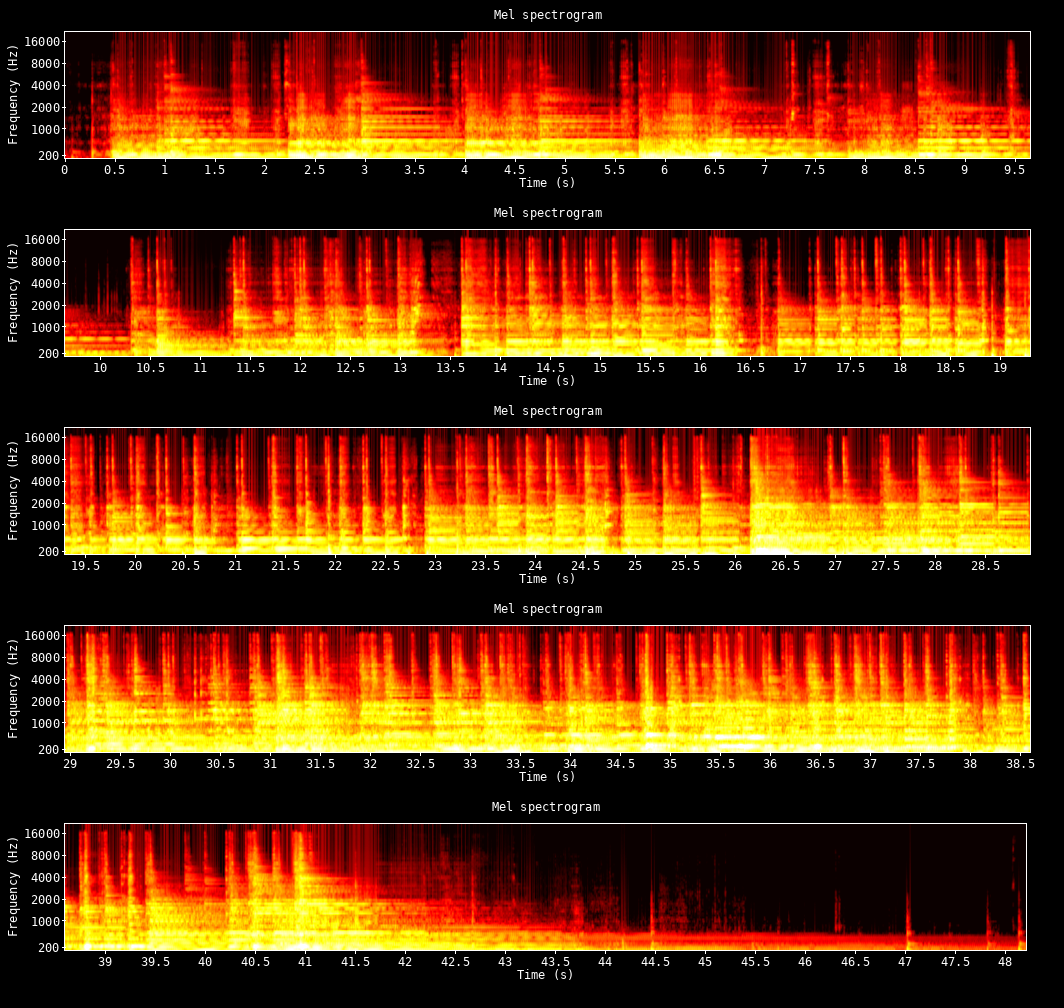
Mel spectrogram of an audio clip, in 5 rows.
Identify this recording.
I have always admired gutarists like Segovia, Eric Clapton, Mike Oldsfield, Woodie Guthrie, BB King to mention some. Myself I play nothing, didn't have the luck to grow up in a musician family. So I have whole mylife seen myself an idiot who can never learn an instrument. Had a visit recently, a friend of my daughter. He found an old, stringless guitar among a lot of stored stuff in our cellar. He had just bought a set of strings for his guitar, but he mounted them on our guitar. He was playing for an hour and I said how I envy him. Why, he answered, here, sit down and play. I put THe instrument aside and told him I was too stupid. Well, maybe, he replied, but most of us guitarists are idiots. To my surprise I found the strings, but had certain problem to press hard enough to get a clear tone. I tried for a couple of hours and recorded the fumbling and rattling. Next day I tried again and recoded and I spent an hour for five days. You can follow file novasound330a to 330e.
Andre, guitar, Guthrie, learning, newbe, Segovia, Woody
